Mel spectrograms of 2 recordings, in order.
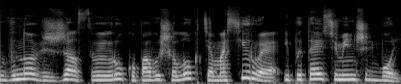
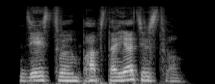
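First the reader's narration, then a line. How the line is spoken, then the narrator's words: Muffled, dull. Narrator (Russian): глухо уточнил Сапер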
